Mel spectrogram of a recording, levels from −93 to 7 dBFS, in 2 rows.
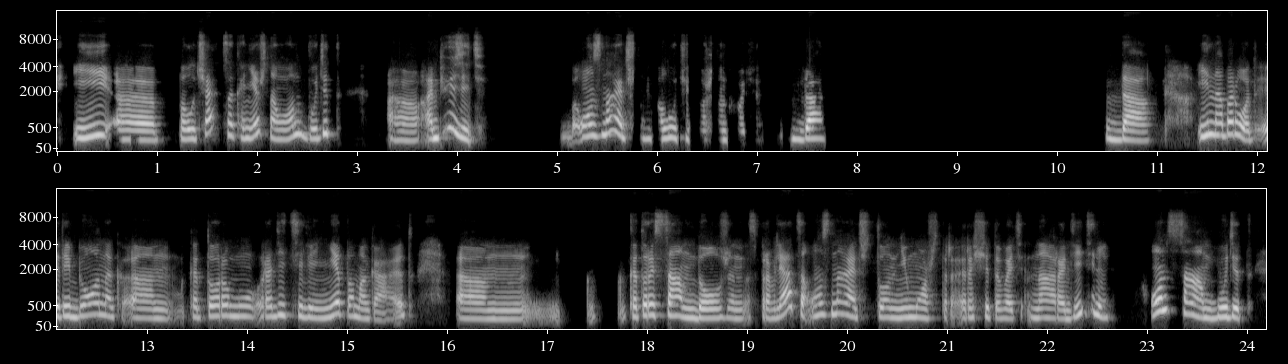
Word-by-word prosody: И, 275 +6 +4
э, 210 -2 +4 0.2
получается, 265 - 0
конечно, 250 - -1
он 250 +9 0
будет, 275 +8 -1 0.4
а, 200 -2 -3
абьюзить. 245 - +2 0.9
Он 280 +2 +2
знает, 325 -2 +1
что 235 - -12
он 230 - -6
получит 235 0 -1
то, 210 - -14
что 210 0 -10
хочет. 200 -1 -17 0.3
Да. 230 +1 +6 2.9
Да. 210 -3 +3 0.4
И 290 +4 +4
наоборот, 315 -9 +4
ребенок, 245 +1 0
ам, 200 -3 -5
которому 245 +1 -1
родители 245 -1 -1
не 215 +8 +2
помогают, 220 - -4 0.4
ам, 190 -1 -2 0.5
к - - -16 0.2
к - - -14
который 265 +2 +3
сам 255 -5 +2
должен 205 -1 0
справляться, 225 - 0
он 265 +3 -3
знает, 285 -5 -1
что 225 0 -5
он 215 -2 -2
не 210 - 0
может 205 -3 -3
ра - - -10
рассчитывать 210 -3 -3
на 210 -1 -2
родителей. 225 - -1 0.4
Он 350 +7 +6
сам 280 - 0
будет 225 -2 +3
230 Hz, 115 wpm, -21 LUFS, 210-270 Hz, 2.9 s, Да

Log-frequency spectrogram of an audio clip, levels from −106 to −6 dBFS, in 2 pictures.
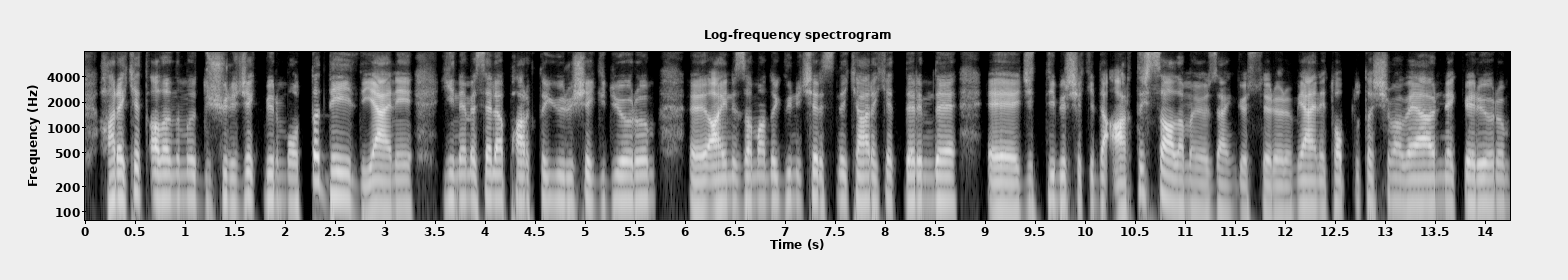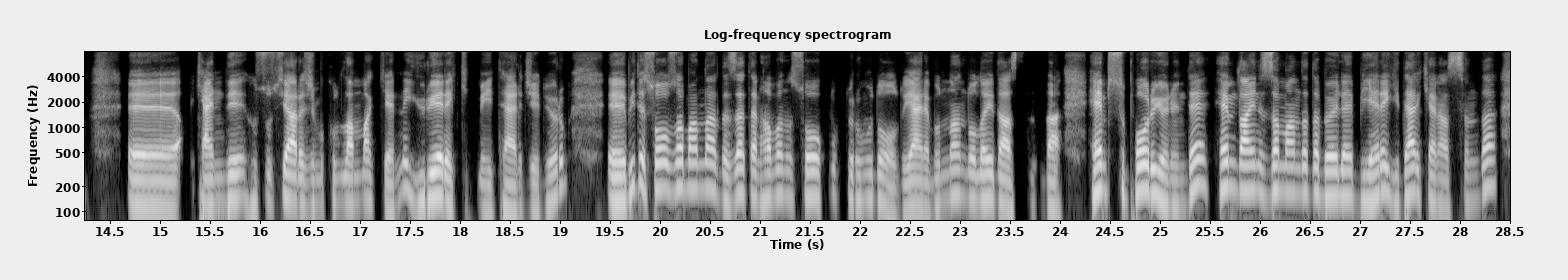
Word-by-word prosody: hareket 145 +4 +2
alanımı 140 -2 +1
düşürecek 130 +2 -3
bir 140 - 0
modda 130 - -2
değildi. 140 -8 +1
Yani, 120 +1 +5 0.3
yine, 140 +1 -3
mesela 140 +1 +1
parkta 130 0 -1
yürüyüşe 130 0 -2
gidiyorum. 135 +2 -1 0.3
Eee, 115 0 +3
aynı 125 +2 +5
zamanda 130 +1 -2
gün 135 +2 -8
içerisindeki 135 0 -2
hareketlerimde, 130 0 0 0.3
eee, 110 -1 +4
ciddi 125 +3 -7
bir 130 - -1
şekilde 130 -1 -3
artış 155 +9 +2
sağlamaya 120 -6 +3
özen 105 0 -6
gösteriyorum. 105 0 -5
Yani, 115 -1 +2
toplu 120 +2 -5
taşıma 125 0 -4
veya 125 0 +4
örnek 125 -2 -4
veriyorum, 125 -1 0 0.4
eee, 115 -1 +4 0.2
kendi 125 +4 +1
hususi 135 +3 0
aracımı 120 -2 +1
kullanmak 130 +1 -3
yerine 110 - -3
yürüyerek 135 - +2
gitmeyi 105 -2 -9
tercih 105 +1 -2
ediyorum. 135 - -5 0.4
Eee, 130 -1 +5
bir 185 - -3
de 210 - +2
son 190 0 +1
zamanlarda 190 -5 0
zaten 150 0 0
havanın 150 +3 -3
soğukluk 150 +1 -3
durumu 140 0 -8
da - - -1
oldu. 100 -6 -5
Yani, 115 -2 +2
bundan 150 +5 -4
dolayı 140 -1 0
da 125 - +4
aslında 115 -1 -2 0.3
hem 175 +2 +4
spor 175 +2 +2
yönünde 145 - 0
hem 190 +1 +2
de 180 - +5
aynı 180 -1 +4
zamanda 170 +1 0
da, 165 -2 -2
böyle, 150 -1 +1
bir 135 - -6
yere 150 +6 +2
giderken 150 -1 0
aslında, 130 - -3
130 Hz, 150 wpm, -25 LUFS, 120-145 Hz, 0.4 s, Yani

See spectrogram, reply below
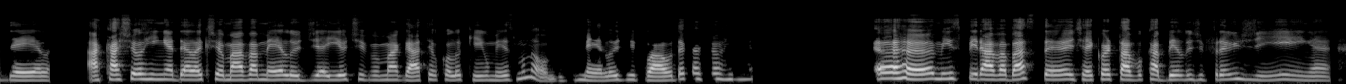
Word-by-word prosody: dela, 190 -1 0 0.4
a 200 - +3
cachorrinha 230 +1 +1
dela 215 -1 +1
que 220 - -19
chamava 215 -1 +1
Melody, 210 -2 -1
aí 205 +1 -3
eu 215 +1 +1
tive 220 -2 -12
uma 210 +1 -1
gata, 195 +2 0
eu 210 - -10
coloquei 205 -2 -6
o - - -9
mesmo 205 +8 -7
nome, 170 - -8
Melody 195 0 -4
igual 190 -3 +2
o - - -8
da 250 +4 -5
cachorrinha 240 -2 -8 1.2
Aham, 260 -3 +7
me 255 +1 -3
inspirava 235 -4 +3
bastante, 230 -1 0
aí 210 - 0
cortava 230 -2 +2
o - - -13
cabelo 215 -1 -1
de 220 +1 -13
franjinha, 210 -4 -7
215 Hz, 145 wpm, -22 LUFS, 205-230 Hz, 1.2 s, Aham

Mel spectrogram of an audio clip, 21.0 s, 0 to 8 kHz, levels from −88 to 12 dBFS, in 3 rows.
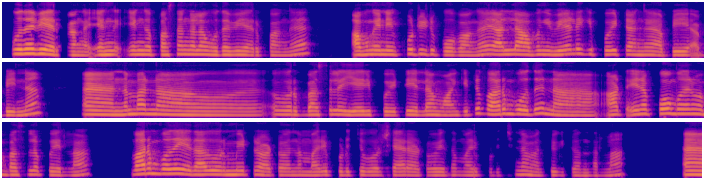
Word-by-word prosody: உதவியா 245 -1 +9
இருப்பாங்க. 185 -3 -3
எங்க 205 +1 +4 0.2
எங்க 215 0 +2
பசங்கலாம் 220 0 +1
உதவியா 195 0 +1
இருப்பாங்க. 180 0 -7 0.7
அவங்க 210 +2 +3
என்னைய 215 -1 +2
கூட்டிட்டு 230 -2 -1
போவாங்க. 180 -1 -2 0.2
இல்ல 220 +1 +2
அவங்க 210 +1 -1
வேலைக்கு 230 +1 -1
போய்ட்டாங்க. 210 -2 -1
அப்படி 180 +2 -2 0.2
அப்படின்னா 185 +5 -1 0.6
அ - - +6 0.3
நம்ம 240 +3 +3
நா 225 - +3 1.2
ஒரு 205 - 0
பஸ் 200 0 -1 0.3
ஏறிப் 195 0 -2
போயிட்டு 185 +1 -3
எல்லாம் 195 0 -1
வாங்கிட்டு, 185 +6 -4
வரும்போது 235 +1 +2 0.2
நான் 180 -2 0 0.3
ஆட்டோ 210 0 -2
ஏன்னா 240 - +2
போகும்போது 245 -3 +3
பஸ்ல 205 +2 -4
போயிரலாம். 180 +3 -5 0.5
வரும்போது 250 +1 +4
ஏதாவது 205 0 +2
ஒரு 205 - -1
மீட்டர் 205 0 -2
ஆட்டோ 180 +1 -5
இந்த 180 - -6
மாரி 180 +1 -3
புடிச்சு 180 0 -7
ஒரு 180 - -7
ஷேர் 185 -1 -3
ஆட்டோ 175 +1 -7
மாதிரி 175 0 -7
புடிச்சு 165 0 -24
நாம 190 -4 -4
தூக்கிட்டு 175 -1 -11
வந்துடலாம். 160 +5 -10 0.6
அ - - +7
200 Hz, 145 wpm, -23 LUFS, 180-220 Hz, 1.2 s, உதவியா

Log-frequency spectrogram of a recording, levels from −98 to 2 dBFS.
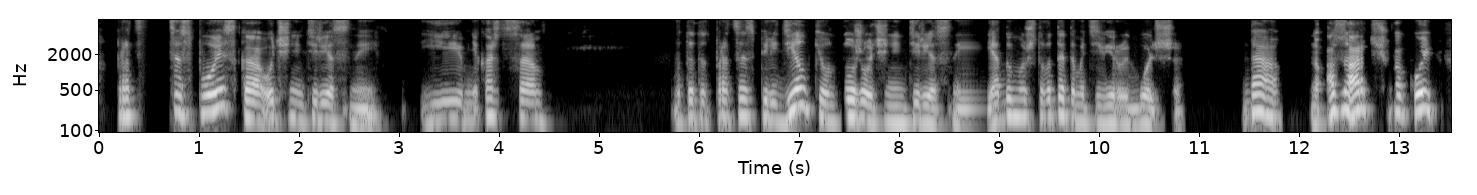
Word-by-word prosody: процесс 180 +2 -3
поиска 210 - +4
очень 165 +1 -2
интересный, 135 -4 -3 0.4
и, 155 +4 -6
мне 150 0 -8
кажется 165 -3 -2 1.3
Вот 145 +2 -10
этот 155 -2 -5
процесс 170 +2 -2
переделки, 175 - +2
он 140 -3 -2
тоже 165 +2 +3
очень 135 -1 -1
интересный. 125 -4 -3
Я 145 - -1
думаю, 175 +1 +1
что 165 -1 -7
вот 170 +2 -5
это 175 -4 +1
мотивирует 130 -2 -2
больше. 120 -2 -3 0.6
Н-да, 195 -6 +3 0.3
но 130 -1 -5
азарт 225 - +6
ещё 215 -2 -11
какой! 215 +3 +5
160 Hz, 120 wpm, -23 LUFS, 135-180 Hz, 1.3 s, азарт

